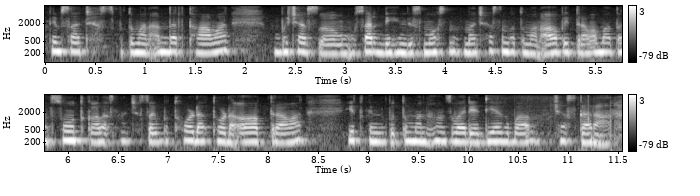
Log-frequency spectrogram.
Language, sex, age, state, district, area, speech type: Kashmiri, female, 60+, Jammu and Kashmir, Baramulla, rural, spontaneous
